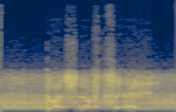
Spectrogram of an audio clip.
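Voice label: Russian bomb success mood med, speech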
